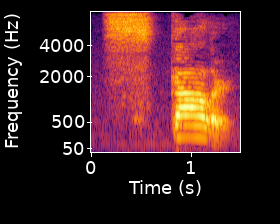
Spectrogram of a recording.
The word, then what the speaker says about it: scholar: then there's these words words like C chameleon scholar C scholar it's a k sound both have a k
